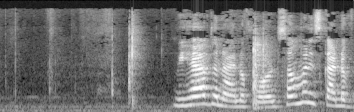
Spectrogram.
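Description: A card is laid down on a wooden table with a soft tap.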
